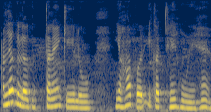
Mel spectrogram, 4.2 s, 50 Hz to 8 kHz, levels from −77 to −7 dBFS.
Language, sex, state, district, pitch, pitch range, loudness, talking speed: Hindi, male, Punjab, Fazilka, 195 Hz, 180-220 Hz, -17 LUFS, 125 wpm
